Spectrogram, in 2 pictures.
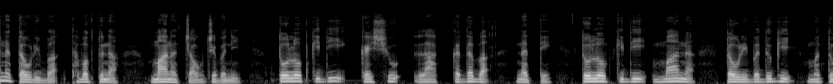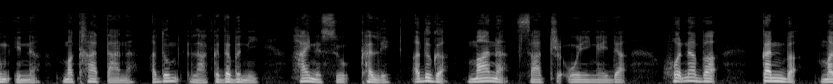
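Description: No technical faults occur at any point in the recording.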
